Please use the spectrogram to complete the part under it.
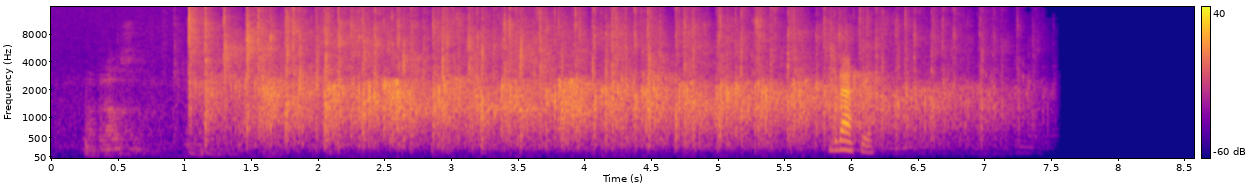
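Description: An audience applauds loudly in a large hall, then the clapping fades out.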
